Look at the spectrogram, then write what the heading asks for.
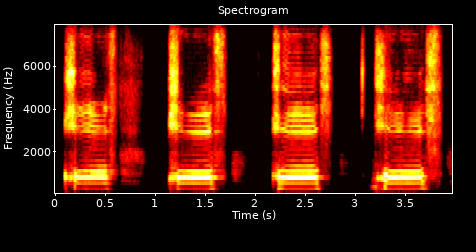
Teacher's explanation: जुबान की जड़ को छोटी जुबान के पीछे के हिस्से से लगाने पर खौफ अदा होता है।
